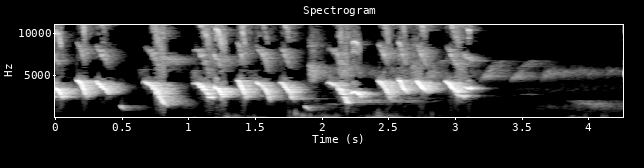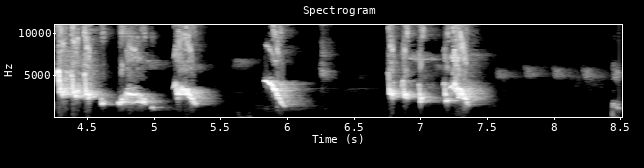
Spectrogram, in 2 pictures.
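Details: White-rumped shama morning lure song meant to stimulate silent birds: fast varied phrases of sweet, downslurred whistles and chattering notes in quick bursts, with short pauses between phrase groups.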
